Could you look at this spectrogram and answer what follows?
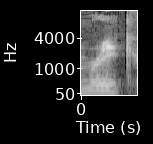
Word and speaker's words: Reek: goes he goes but reek reek it rhymes with like rhes with Meek rhymes with Meek rhymes with yeah yeah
